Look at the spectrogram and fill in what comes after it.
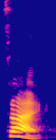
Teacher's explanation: The Z in 在 is pronounced like a D and Z together.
